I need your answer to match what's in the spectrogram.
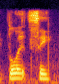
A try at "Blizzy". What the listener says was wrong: It's Blizzy. There's no T.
